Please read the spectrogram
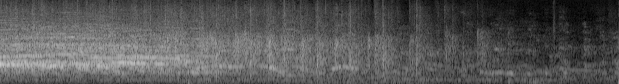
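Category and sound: crowd, audience cheering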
